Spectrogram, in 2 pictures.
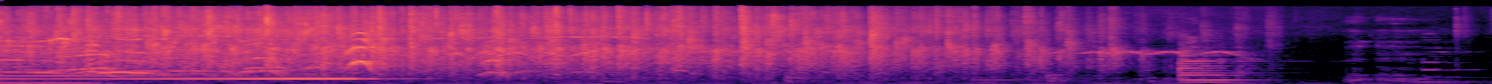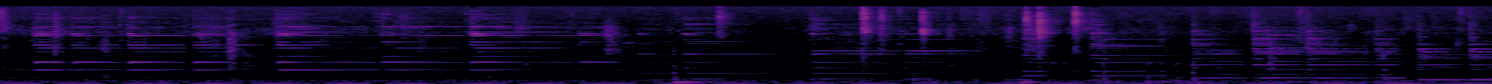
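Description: A rock band's final chord rings for about two and a half seconds while the audience claps, cheers and whoops. The applause dies away over the next several seconds, and after about ten seconds only faint, held electric guitar notes remain.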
